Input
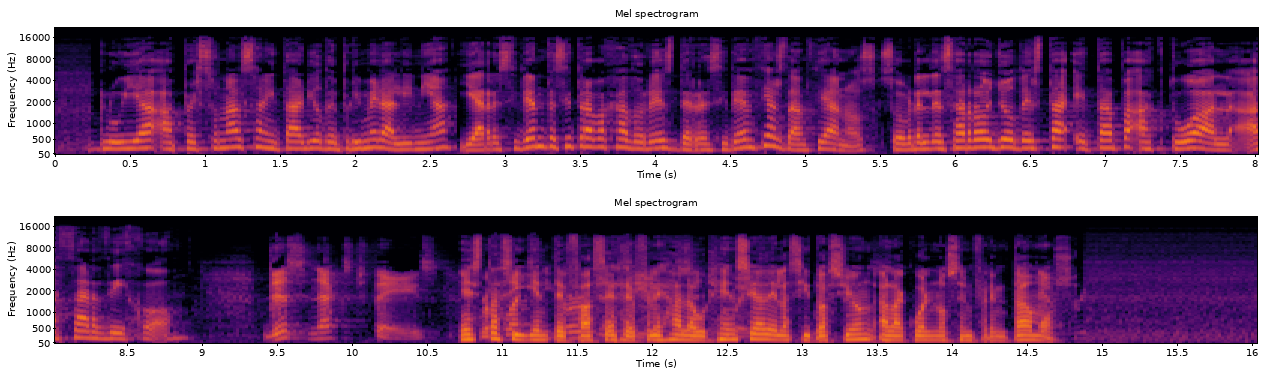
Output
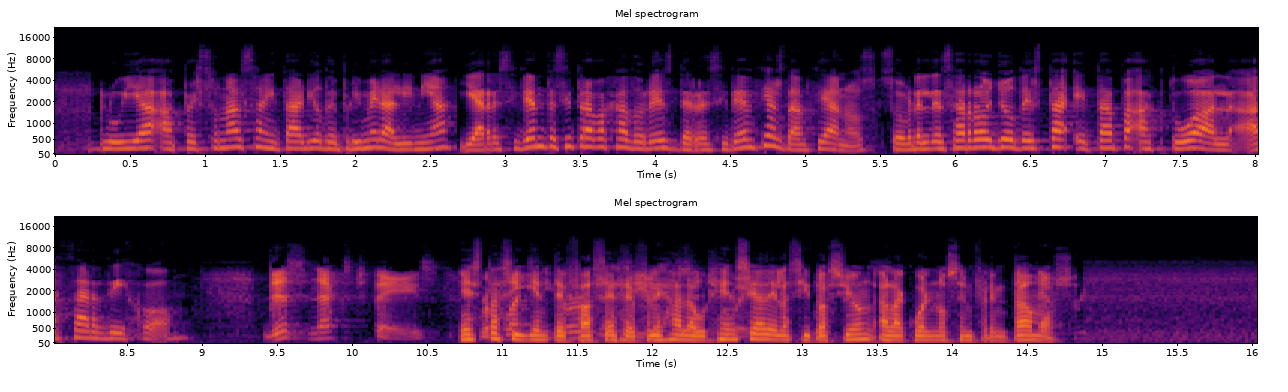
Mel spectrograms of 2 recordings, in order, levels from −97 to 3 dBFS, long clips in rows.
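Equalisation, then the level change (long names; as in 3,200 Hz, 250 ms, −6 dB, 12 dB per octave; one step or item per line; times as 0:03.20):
low-pass with resonance 2,900 Hz, resonance Q 2.2
−1.5 dB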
